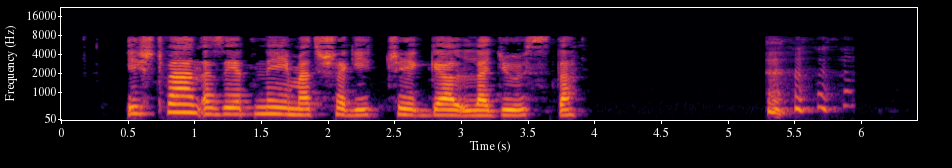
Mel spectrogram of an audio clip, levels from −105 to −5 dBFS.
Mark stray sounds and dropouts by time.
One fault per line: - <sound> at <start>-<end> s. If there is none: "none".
- laugh at 5.3-6.0 s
